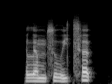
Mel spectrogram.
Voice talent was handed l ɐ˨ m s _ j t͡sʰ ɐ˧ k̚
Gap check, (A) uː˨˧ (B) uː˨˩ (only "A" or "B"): B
